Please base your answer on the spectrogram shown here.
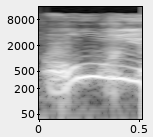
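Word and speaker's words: עורי: Alors, Ouri, Ouri, l'accent tonique, dans les deux premiers Ouri, Ouri, il est mis sur le ri.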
